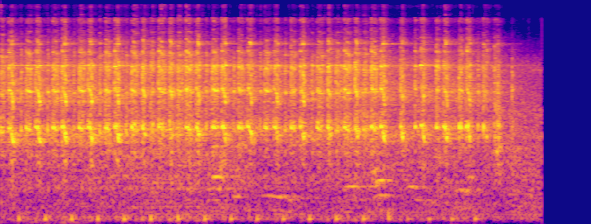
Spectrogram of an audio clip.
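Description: A motorcycle engine with failing compression, which had begun making a strange noise, cranks over and over without starting, giving a steady rapid mechanical pulsing for about five seconds before it abruptly stops.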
